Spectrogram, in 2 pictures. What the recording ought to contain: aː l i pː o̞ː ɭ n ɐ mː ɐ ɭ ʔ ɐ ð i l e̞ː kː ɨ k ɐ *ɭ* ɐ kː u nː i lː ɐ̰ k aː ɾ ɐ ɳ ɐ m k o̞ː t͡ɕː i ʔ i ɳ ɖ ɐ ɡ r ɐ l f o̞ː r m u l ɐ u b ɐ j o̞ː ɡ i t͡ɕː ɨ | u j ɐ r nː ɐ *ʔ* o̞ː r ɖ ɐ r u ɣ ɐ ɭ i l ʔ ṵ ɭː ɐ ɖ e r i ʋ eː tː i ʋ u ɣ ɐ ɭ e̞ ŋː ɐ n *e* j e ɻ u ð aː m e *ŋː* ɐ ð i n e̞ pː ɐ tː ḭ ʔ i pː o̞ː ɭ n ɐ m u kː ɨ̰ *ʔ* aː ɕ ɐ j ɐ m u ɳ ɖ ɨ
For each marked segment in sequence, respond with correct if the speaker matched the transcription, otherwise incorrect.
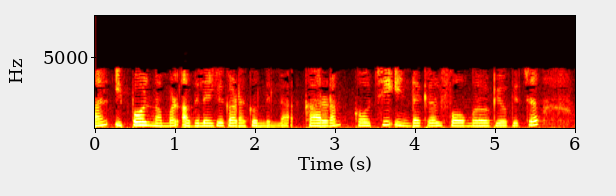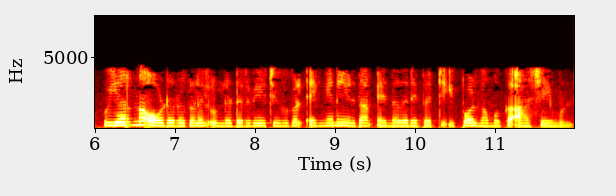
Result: incorrect, correct, correct, incorrect, correct

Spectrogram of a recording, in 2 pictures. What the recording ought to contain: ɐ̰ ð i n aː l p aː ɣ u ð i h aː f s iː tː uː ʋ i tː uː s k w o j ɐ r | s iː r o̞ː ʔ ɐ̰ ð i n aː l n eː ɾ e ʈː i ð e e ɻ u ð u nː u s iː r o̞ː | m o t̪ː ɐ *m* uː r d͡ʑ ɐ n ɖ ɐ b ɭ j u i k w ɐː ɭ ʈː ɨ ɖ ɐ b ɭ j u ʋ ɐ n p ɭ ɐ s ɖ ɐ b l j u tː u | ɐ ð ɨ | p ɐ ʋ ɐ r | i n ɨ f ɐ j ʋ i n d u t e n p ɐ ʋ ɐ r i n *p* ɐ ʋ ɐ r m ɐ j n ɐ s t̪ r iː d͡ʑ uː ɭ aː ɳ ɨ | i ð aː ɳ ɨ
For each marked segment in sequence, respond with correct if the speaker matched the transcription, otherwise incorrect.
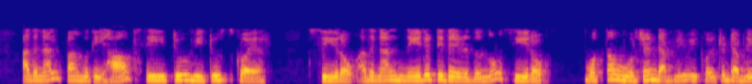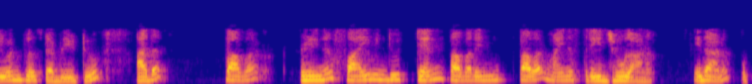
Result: correct, correct

